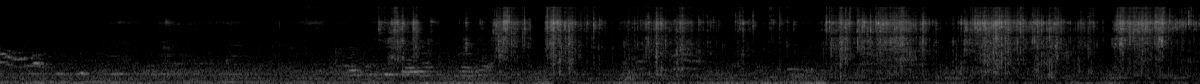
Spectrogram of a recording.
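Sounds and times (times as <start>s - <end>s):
plastic wrapping crinkling: 3.8s - 12.0s.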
